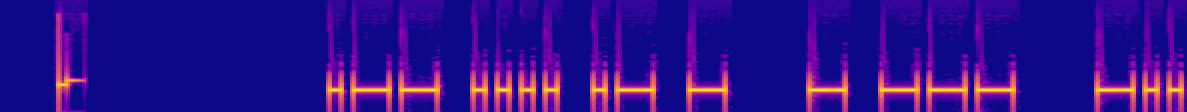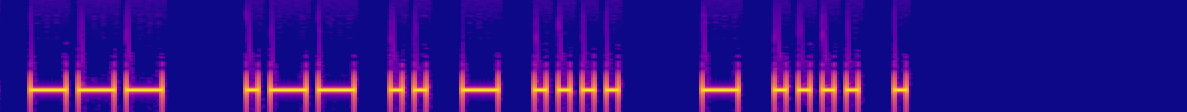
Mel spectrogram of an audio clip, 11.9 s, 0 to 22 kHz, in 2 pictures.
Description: Morse code, heard as a keyed tone, about 20 wpm, 700 Hz. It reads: WHAT TO DO WITH THE
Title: Sets of 5 Words Encore2 20wpm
